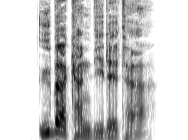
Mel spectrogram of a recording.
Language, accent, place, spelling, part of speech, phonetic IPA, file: German, Germany, Berlin, überkandidelter, adjective, [ˈyːbɐkanˌdiːdl̩tɐ], De-überkandidelter.ogg
- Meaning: 1. comparative degree of überkandidelt 2. inflection of überkandidelt: strong/mixed nominative masculine singular 3. inflection of überkandidelt: strong genitive/dative feminine singular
